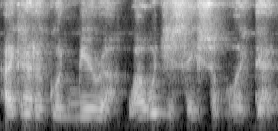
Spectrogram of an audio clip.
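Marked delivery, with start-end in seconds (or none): 0.0-0.8 put-on New York accent. Repeating his line the way he says it: New York accent. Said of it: "In his like New York accent".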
